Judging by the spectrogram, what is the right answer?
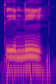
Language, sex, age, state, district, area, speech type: Odia, male, 18-30, Odisha, Kalahandi, rural, read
